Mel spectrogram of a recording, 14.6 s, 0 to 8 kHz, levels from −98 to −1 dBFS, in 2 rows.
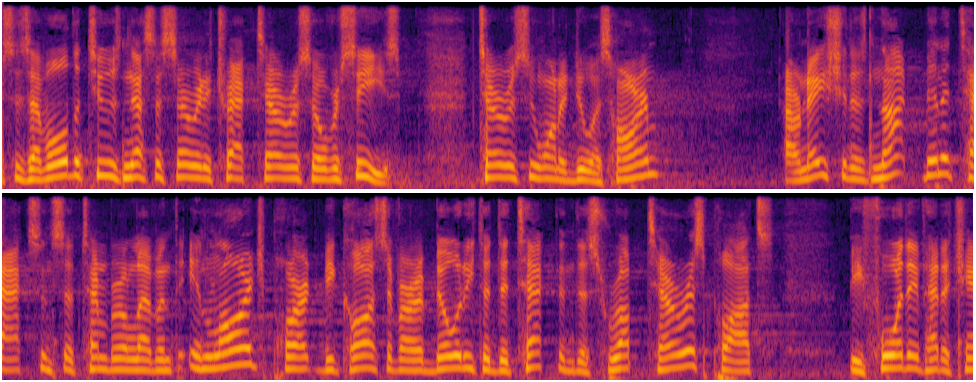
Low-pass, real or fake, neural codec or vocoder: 7.2 kHz; real; none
